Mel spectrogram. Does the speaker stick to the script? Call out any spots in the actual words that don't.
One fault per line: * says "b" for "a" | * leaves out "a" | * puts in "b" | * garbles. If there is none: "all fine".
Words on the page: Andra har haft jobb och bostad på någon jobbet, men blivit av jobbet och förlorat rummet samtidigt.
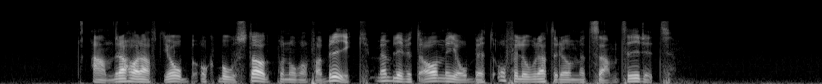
* says "fabrik" for "jobbet"
* puts in "med"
